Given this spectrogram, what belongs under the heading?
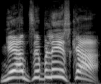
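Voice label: voice soviet infantry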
